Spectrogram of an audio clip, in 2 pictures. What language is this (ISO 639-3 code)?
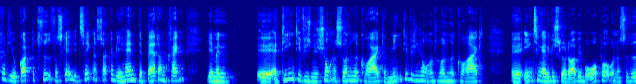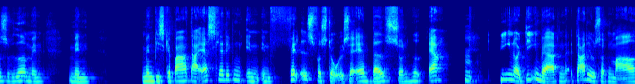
dan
